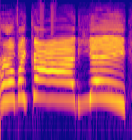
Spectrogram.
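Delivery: high, thrilled cheering; excited cheer. Real, not acted. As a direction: cheer with delight. Thrilled chat got Vivian.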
